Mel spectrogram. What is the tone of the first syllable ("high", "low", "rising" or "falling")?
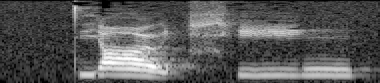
falling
